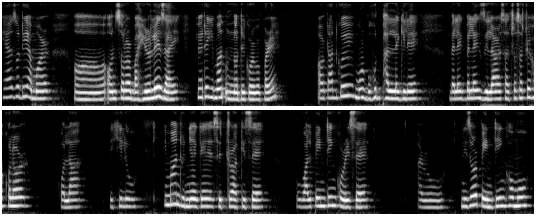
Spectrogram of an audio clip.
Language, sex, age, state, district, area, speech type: Assamese, female, 18-30, Assam, Biswanath, rural, spontaneous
